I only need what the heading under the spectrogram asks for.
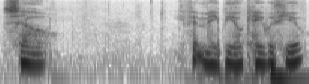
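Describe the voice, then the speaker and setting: A performer of unclear sex voicing a calm, polite dragon alien researcher in a soft, whispery, gently halting ASMR roleplay, close to the microphone. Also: mid-range voice, no echo. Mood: gentle, curious. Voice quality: soft, breathy, often whispery. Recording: close, dry, slightly muffled recording.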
